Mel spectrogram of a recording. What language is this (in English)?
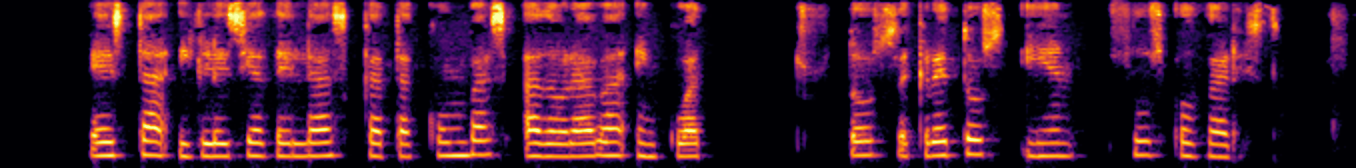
Spanish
